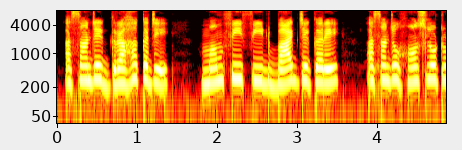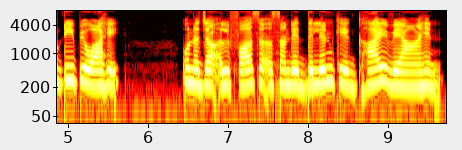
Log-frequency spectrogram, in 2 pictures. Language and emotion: Sindhi, sad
